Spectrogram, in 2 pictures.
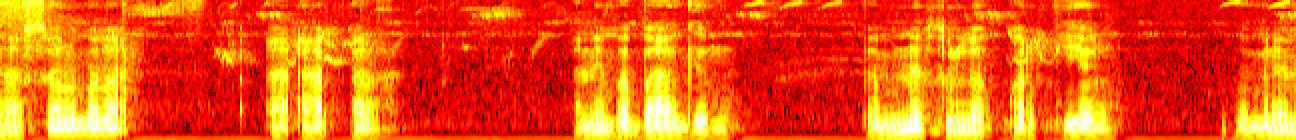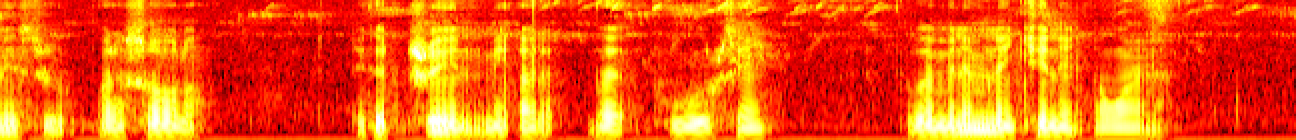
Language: Southern Dagaare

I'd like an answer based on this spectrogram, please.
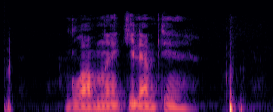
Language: Bashkir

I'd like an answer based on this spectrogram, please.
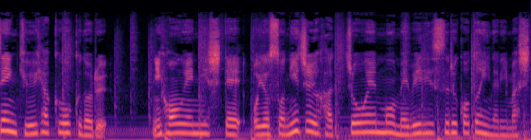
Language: Japanese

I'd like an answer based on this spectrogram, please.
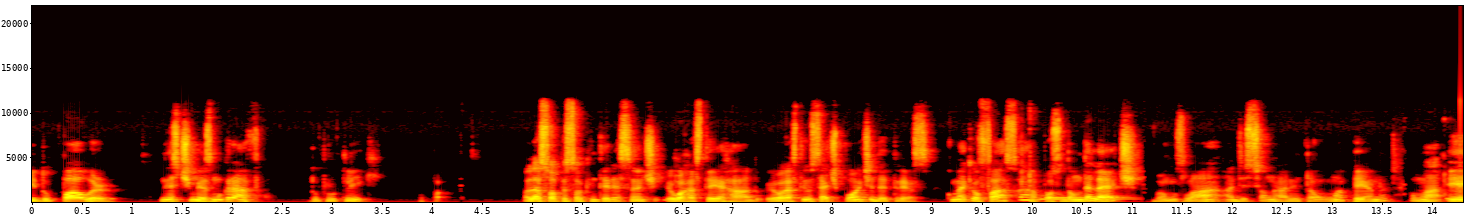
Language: Portuguese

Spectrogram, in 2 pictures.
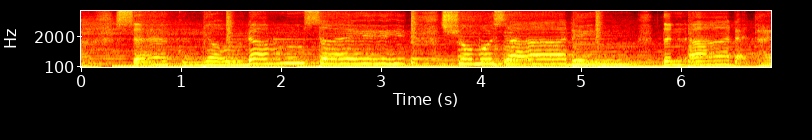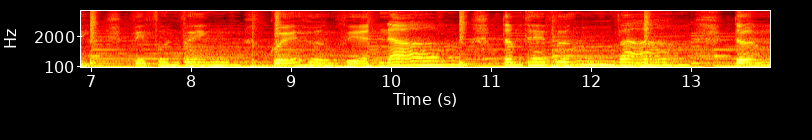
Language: Vietnamese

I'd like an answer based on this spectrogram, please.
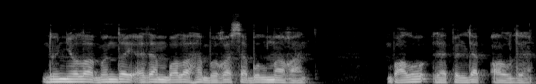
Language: Bashkir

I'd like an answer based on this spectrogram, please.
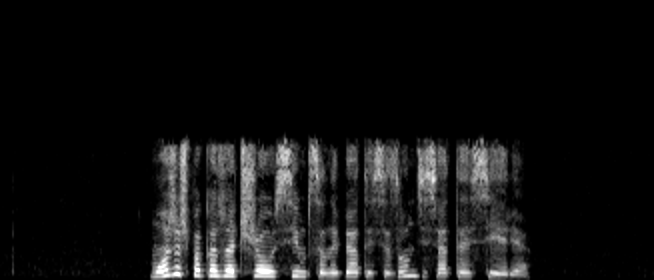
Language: Russian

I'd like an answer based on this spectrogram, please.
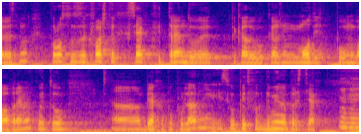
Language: Bulgarian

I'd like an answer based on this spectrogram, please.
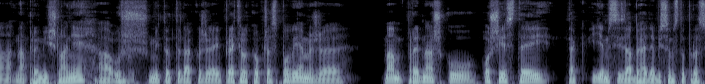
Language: Slovak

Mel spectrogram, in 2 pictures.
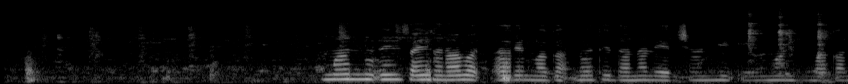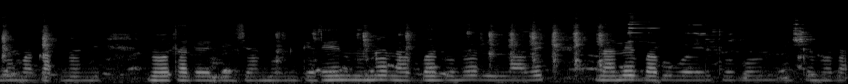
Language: Sidamo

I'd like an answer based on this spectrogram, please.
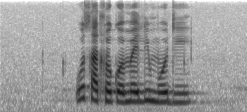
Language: Northern Sotho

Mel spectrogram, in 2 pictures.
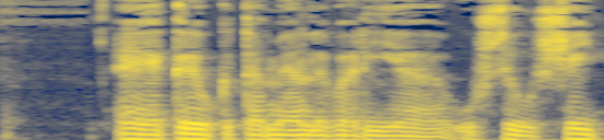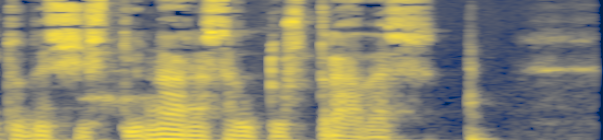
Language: Galician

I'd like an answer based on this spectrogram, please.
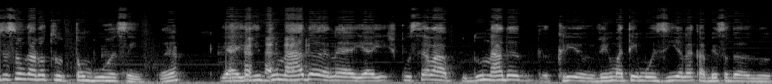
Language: Portuguese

